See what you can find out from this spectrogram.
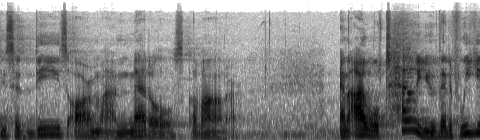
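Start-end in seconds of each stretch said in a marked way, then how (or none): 0.4-2.4 slow, soft, weighty declaration; imitated elder's hushed, measured pronouncement; solemn dignity. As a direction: lower the voice and give each word room. Old man's proud climax, retold.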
